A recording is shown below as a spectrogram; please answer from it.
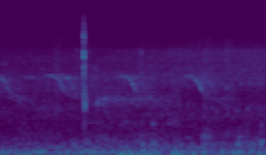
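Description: A bird calling faintly in the background: a series of short, high notes that each slide downward. A single sharp click comes a little over half a second in.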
